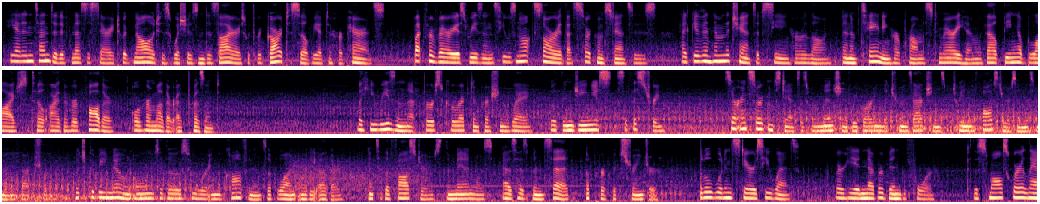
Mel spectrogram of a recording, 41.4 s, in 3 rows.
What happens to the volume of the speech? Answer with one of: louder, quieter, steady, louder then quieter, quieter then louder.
steady.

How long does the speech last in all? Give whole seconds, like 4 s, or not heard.
39 s.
